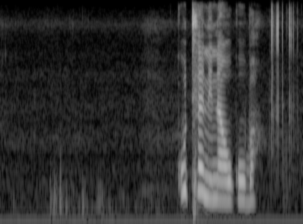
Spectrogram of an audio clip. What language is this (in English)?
Xhosa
